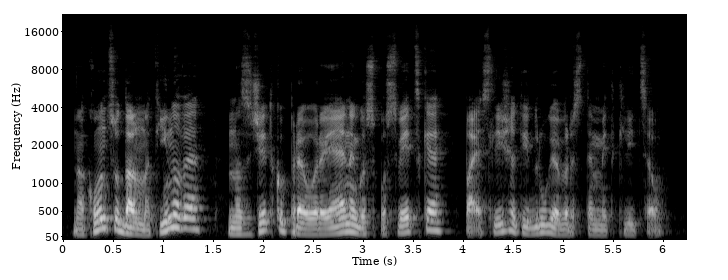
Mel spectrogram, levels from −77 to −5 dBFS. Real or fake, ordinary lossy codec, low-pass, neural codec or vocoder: real; none; 19.8 kHz; none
